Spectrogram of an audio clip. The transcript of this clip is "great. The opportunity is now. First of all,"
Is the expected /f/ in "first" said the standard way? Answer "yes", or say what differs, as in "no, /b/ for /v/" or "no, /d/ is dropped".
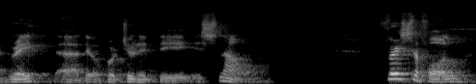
yes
